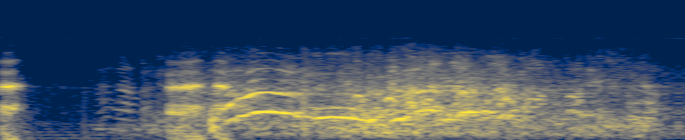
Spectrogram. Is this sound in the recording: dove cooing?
no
